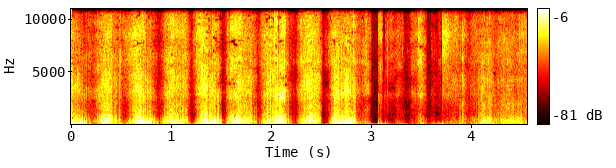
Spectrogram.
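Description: A small green porous, solid konjac sponge puff is held in the fingers and scratched with fingernails. Steady, rhythmic strokes produce low, dense rasping scrapes with little brightness, then the scratching turns quieter and more broken toward the end.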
